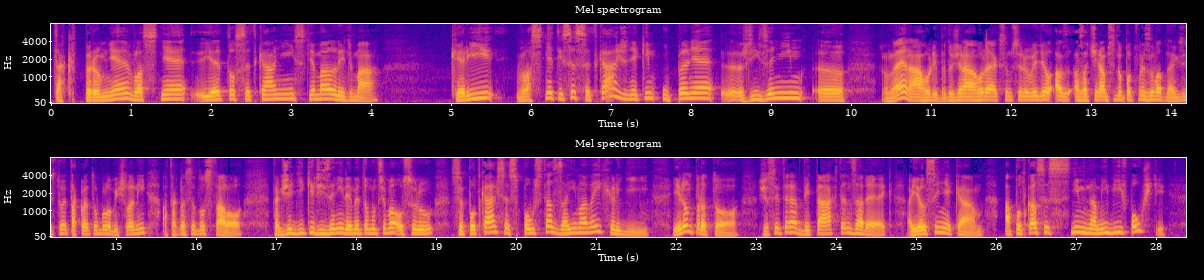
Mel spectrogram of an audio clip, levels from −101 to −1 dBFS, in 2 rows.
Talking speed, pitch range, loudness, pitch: 165 wpm, 135-180 Hz, -19 LUFS, 150 Hz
